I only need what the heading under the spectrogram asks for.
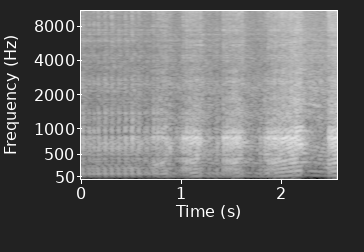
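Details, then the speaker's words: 49cc two-stroke scooter with big bore kit, after refitting the exhaust with the loose, jingling silencer dealt with: short revving blips with a clean, buzzy note and no metallic rattle; exhaust sounds healthy. "all right this should sound a lot better yeah that's way"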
